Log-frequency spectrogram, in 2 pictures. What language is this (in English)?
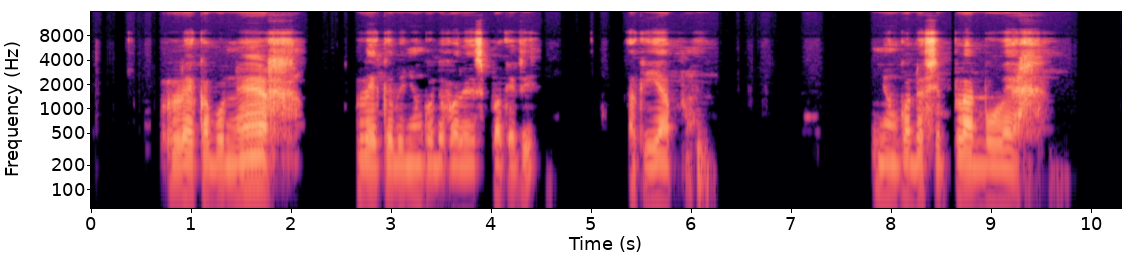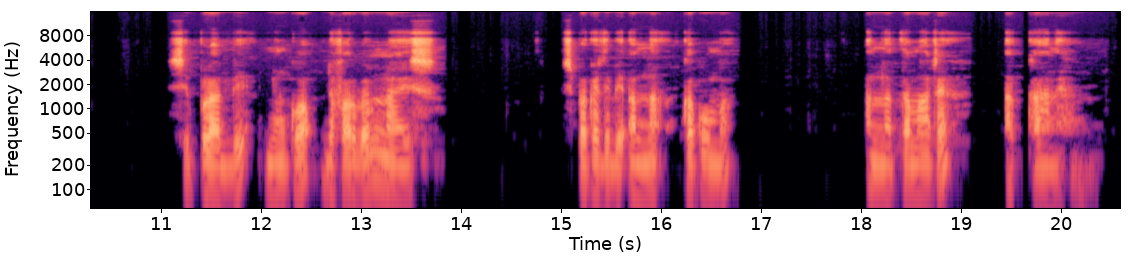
Wolof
